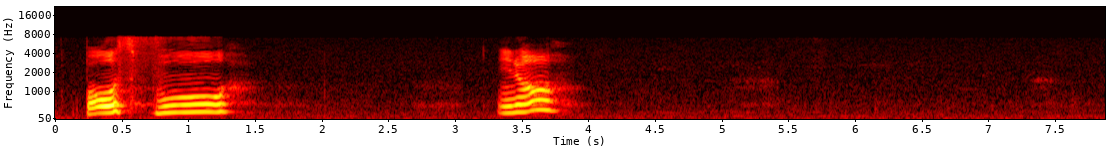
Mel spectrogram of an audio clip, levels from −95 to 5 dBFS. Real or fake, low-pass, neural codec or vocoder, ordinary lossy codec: real; 7.2 kHz; none; none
